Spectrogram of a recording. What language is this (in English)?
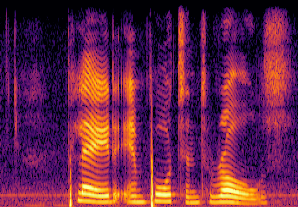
English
